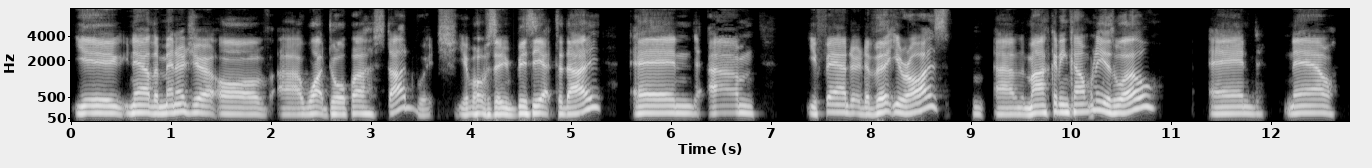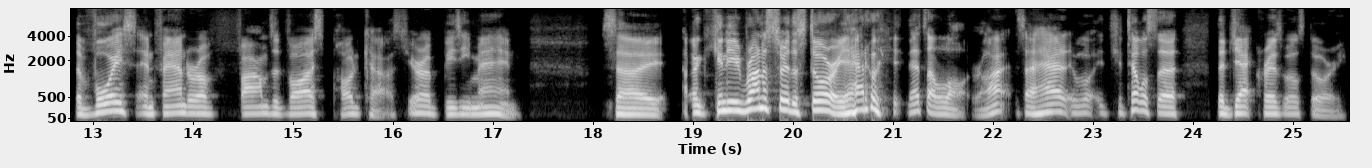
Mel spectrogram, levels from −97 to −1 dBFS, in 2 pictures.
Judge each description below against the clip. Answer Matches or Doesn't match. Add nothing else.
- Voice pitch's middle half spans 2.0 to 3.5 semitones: Matches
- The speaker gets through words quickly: Doesn't match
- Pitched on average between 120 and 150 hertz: Matches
